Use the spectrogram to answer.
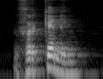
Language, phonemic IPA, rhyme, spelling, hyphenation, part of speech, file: Dutch, /vərˈkɛ.nɪŋ/, -ɛnɪŋ, verkenning, ver‧ken‧ning, noun, Nl-verkenning.ogg
- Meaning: 1. exploration 2. reconnaissance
